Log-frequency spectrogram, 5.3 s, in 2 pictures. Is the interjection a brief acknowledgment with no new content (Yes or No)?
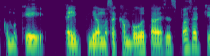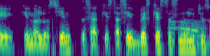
Yes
